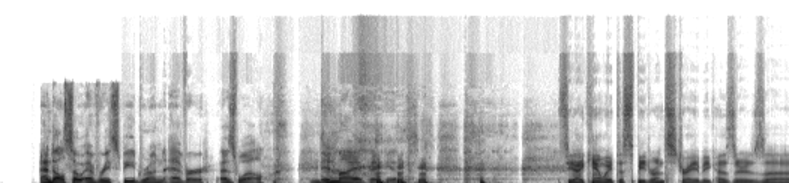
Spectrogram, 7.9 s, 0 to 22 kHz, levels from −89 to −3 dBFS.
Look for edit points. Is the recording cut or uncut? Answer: uncut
